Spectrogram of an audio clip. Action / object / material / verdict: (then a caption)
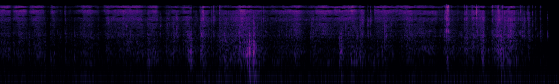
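scrape / paper towel rolls in thin plastic wrap / plastic film / none. Fingertips and nails rub, scratch and crinkle the thin plastic wrap on a pack of paper towel rolls lying on a counter. The result is a soft, continuous crackling and rustling with brighter scratchy bursts, the loudest around the middle of the clip.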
